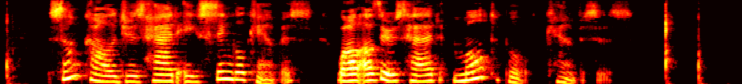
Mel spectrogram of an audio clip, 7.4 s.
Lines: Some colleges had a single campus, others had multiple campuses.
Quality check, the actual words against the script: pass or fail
fail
